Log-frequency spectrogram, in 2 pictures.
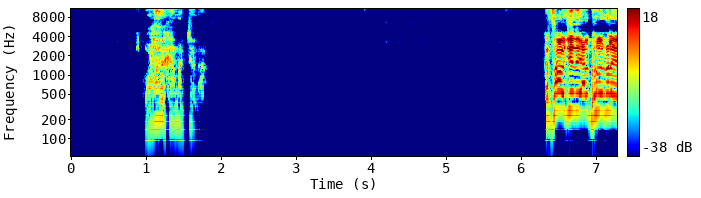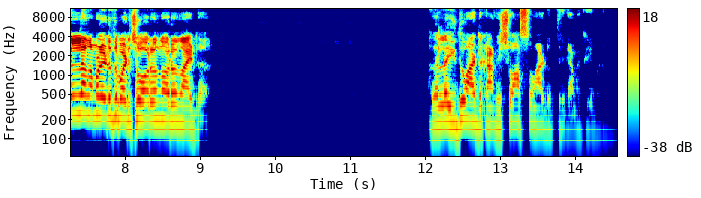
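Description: An elderly man speaks with animation in bursts, through a microphone.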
